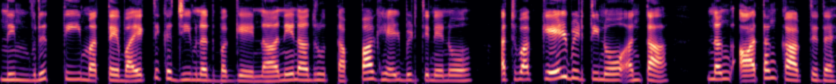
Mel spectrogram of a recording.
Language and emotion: Kannada, fearful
